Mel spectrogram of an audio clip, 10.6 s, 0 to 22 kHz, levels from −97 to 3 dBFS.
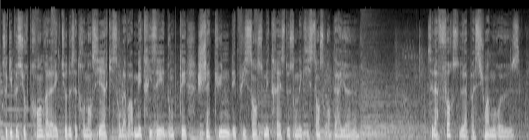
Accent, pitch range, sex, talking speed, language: French, 80-100 Hz, male, 175 wpm, French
